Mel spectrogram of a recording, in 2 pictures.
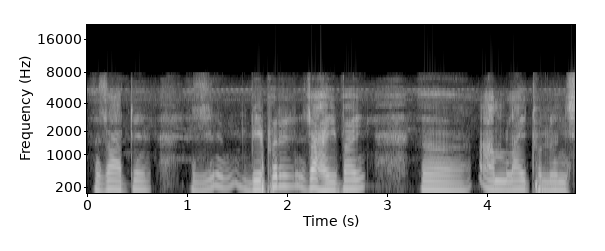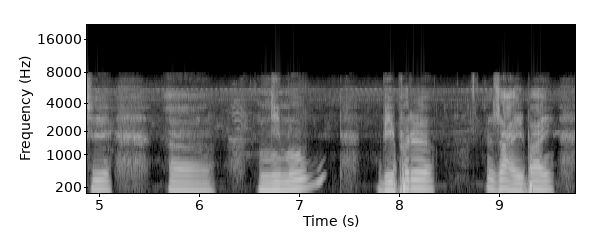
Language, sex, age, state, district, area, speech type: Bodo, male, 30-45, Assam, Baksa, rural, spontaneous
